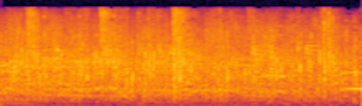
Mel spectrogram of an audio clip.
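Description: Hands clap in a steady, dense patter that runs without a break for the whole moment, loud and close, with no pauses between the claps.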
